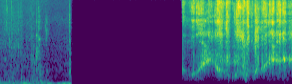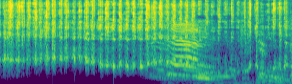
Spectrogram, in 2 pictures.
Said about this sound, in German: Sehr gut. Zähneputzen natürlich. Was muss man machen nach dem Essen, wenn man Chips gegessen hat oder einen Apfel? Man muss die Zähne putzen.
